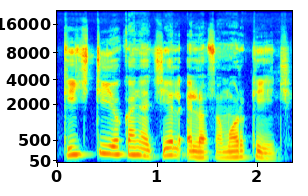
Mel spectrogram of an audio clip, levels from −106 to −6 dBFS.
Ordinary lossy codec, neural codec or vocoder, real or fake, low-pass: none; vocoder, 44.1 kHz, 128 mel bands every 512 samples, BigVGAN v2; fake; none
